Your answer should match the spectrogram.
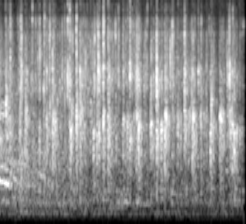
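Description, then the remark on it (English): A church audience claps hands together in a dense, continuous wash of applause, steady, with faint voices mixed underneath. “Now turn to your neighbor as you're clapping your hands to the Lord and say, roar.”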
